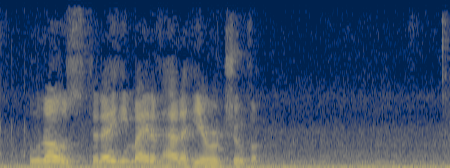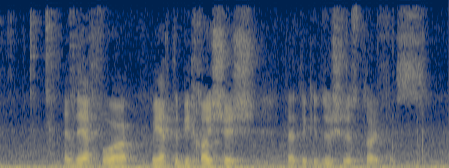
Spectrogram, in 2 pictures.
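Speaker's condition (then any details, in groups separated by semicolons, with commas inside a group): No condition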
